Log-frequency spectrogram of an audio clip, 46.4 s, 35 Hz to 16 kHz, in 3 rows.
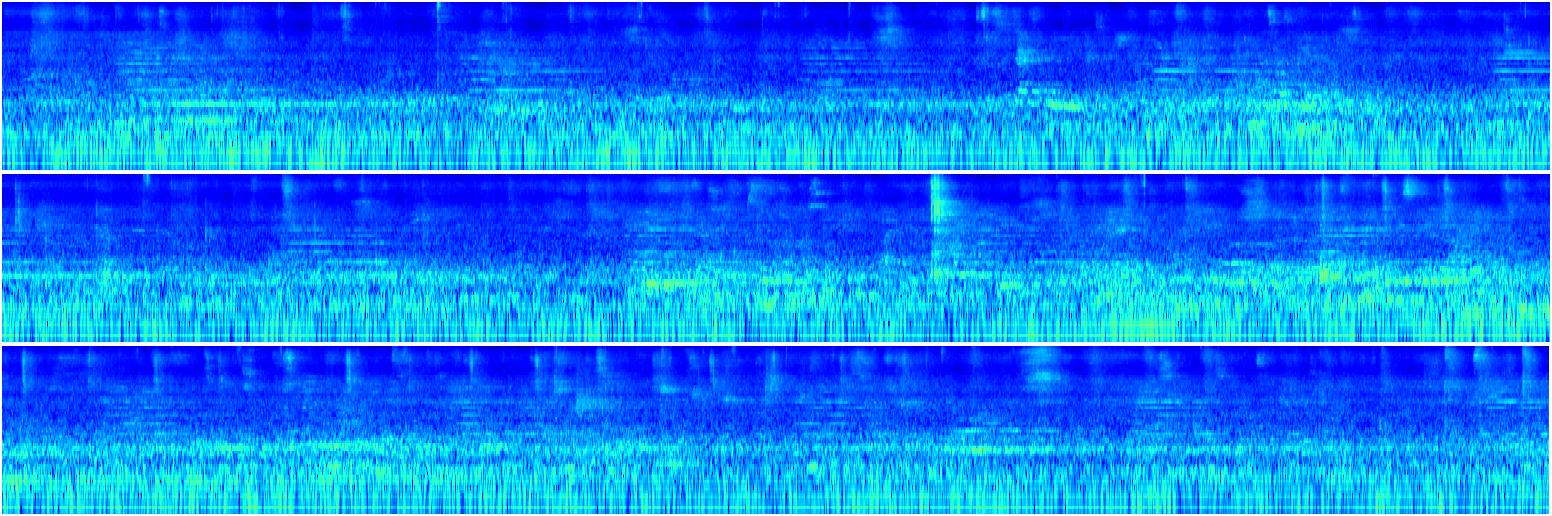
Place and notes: {"title": "Westminster Abbey Cloisters - 2017-06-22 Westminster Abbey Cloisters", "date": "2017-06-22 12:18:00", "description": "Sitting in the Cloisters with people walkig by. The bell in the background is calling worshipers to Holy Communion. Recorded on a Zoom H2n.", "latitude": "51.50", "longitude": "-0.13", "altitude": "15", "timezone": "Europe/London"}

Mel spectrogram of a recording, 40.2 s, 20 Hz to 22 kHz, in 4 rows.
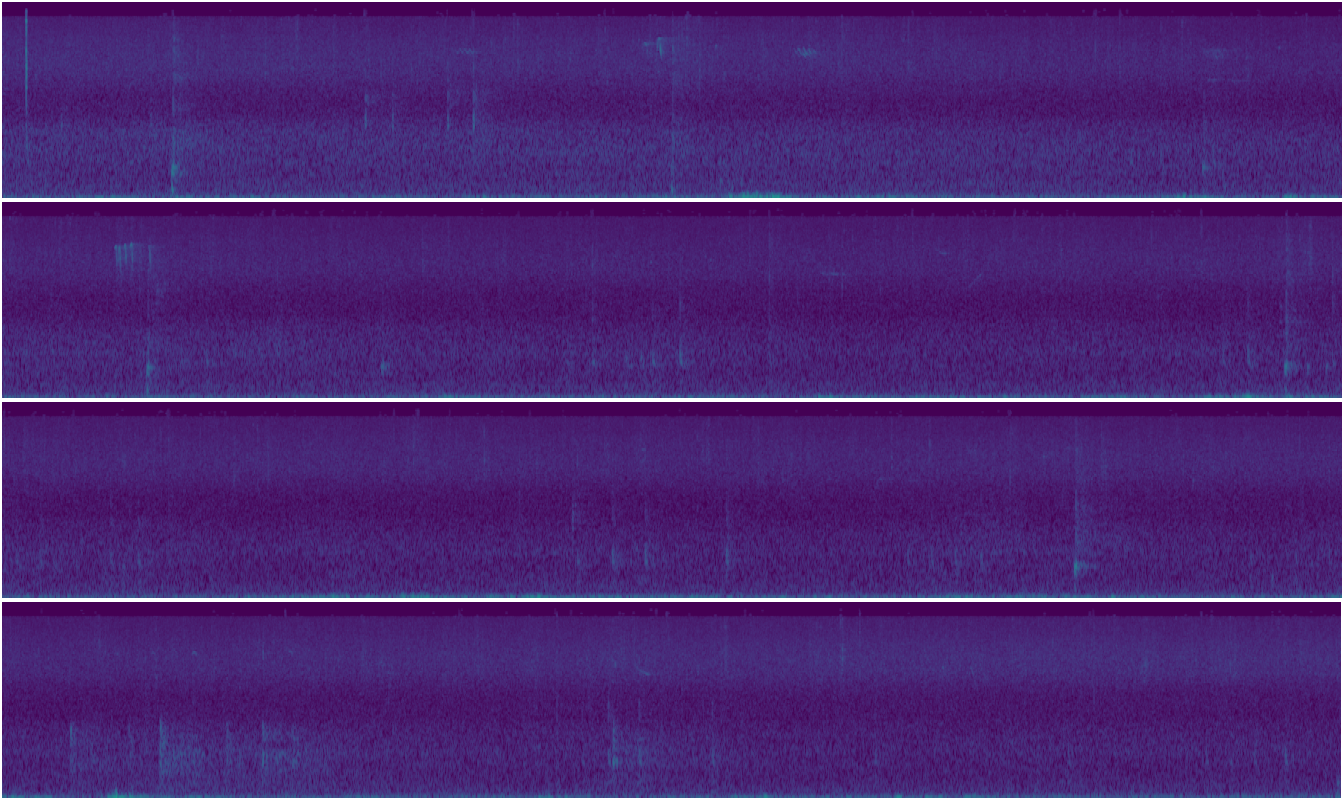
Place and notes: {"title": "two trees, piramida - creaking trees", "date": "2012-12-25 15:18:00", "description": "birds singing and pecking, gentle wind, traffic noise beyond the hill ... and few tree creaks", "latitude": "46.57", "longitude": "15.65", "altitude": "394", "timezone": "Europe/Ljubljana"}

